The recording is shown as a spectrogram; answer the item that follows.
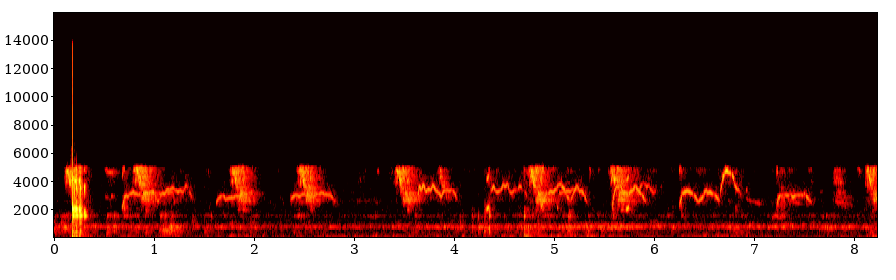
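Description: American kestrel nestlings begging at feeding: a string of short, high, wavering chirps, one or two a second, over a faint steady hum. A sharp click comes right at the start.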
